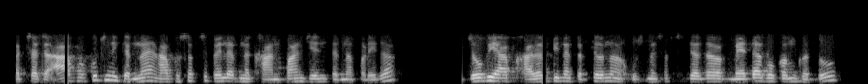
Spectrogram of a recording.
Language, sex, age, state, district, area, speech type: Hindi, male, 45-60, Rajasthan, Jodhpur, urban, conversation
